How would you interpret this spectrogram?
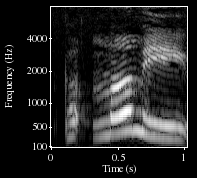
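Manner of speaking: put-on high, drawn-out little-boy whine; childish whine. A narrator's reading. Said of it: "whined Luca".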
